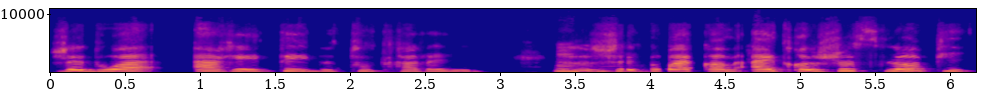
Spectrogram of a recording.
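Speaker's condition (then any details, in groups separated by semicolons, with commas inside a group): Cerebral palsy; learning to speak was challenging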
